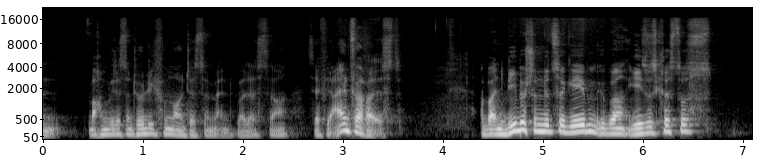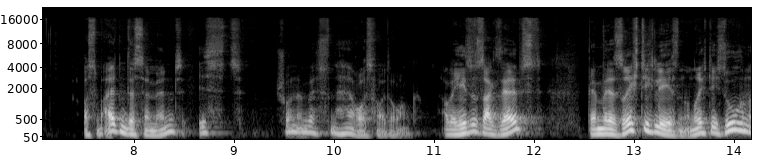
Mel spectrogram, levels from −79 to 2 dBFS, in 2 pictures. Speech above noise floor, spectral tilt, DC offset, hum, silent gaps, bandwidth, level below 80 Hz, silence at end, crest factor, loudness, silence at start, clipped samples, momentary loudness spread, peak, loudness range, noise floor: 42 dB; -7.5 dB/octave; under 0.1%; none; none; 17 kHz; -46 dBFS; 0 s; 18 dB; -19 LUFS; 0 s; under 0.1%; 18 LU; -2 dBFS; 7 LU; -61 dBFS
